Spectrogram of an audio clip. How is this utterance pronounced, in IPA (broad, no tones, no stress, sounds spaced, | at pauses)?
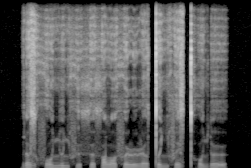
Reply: ɾ ə z f o ʎ ø ʎ f y θ ʏ θ ʏ lˠ y f ø ɭ y ɭ ə t̪ ə ʎ f e z t̪ʰ o ʎ ɾ ø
